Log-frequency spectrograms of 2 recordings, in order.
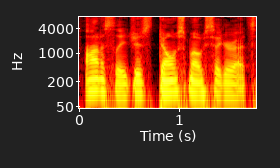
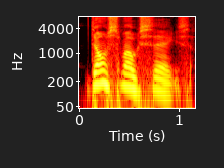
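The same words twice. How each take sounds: First: Said in the usual way. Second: Slow, weighted don't smoke cigs with don't leaned on; slow emphatic moral. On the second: Real, not acted. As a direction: spell out the moral slowly. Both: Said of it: "Moral of the story is".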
